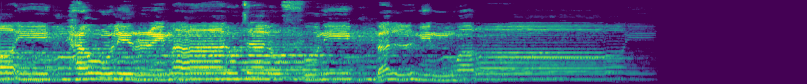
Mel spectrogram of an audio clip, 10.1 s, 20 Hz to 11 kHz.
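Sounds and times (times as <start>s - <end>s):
voice chanting long notes: 0.0s - 8.1s.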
